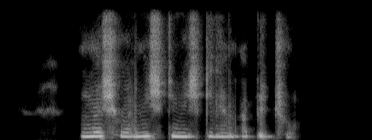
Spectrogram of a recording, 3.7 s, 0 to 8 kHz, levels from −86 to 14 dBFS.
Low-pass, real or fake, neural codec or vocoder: 7.2 kHz; fake; codec, 16 kHz, 2 kbps, FreqCodec, smaller model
